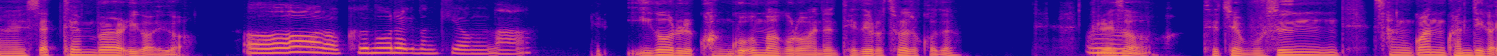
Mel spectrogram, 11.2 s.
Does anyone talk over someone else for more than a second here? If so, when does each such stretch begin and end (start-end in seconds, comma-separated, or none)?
none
